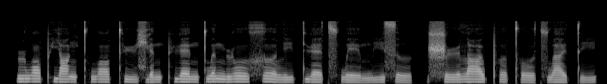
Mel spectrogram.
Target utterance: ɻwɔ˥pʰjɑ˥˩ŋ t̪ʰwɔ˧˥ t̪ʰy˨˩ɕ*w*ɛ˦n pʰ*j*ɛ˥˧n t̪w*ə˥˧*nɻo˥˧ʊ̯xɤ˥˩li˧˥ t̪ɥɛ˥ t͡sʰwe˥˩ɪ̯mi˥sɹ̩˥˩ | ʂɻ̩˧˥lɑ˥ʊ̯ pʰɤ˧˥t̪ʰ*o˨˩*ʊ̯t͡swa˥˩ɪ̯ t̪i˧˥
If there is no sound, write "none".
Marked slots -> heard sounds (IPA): ɥ, ɥ, ə˥˧, o˨˩

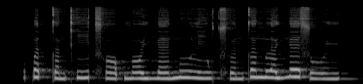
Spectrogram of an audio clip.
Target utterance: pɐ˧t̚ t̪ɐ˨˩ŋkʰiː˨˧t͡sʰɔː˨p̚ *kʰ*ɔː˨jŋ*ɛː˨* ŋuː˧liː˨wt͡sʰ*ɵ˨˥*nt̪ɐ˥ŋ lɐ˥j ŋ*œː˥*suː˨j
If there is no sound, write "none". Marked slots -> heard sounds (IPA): ŋ, ɛː˨, ɵ˨, ɛː˥

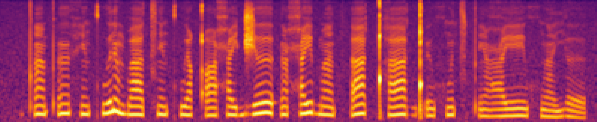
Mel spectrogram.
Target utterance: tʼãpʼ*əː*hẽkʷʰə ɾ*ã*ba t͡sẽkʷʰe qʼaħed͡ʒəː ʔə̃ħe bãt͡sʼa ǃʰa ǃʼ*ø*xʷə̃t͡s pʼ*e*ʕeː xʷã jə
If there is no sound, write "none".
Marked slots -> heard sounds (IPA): ə̃ː, ə̃, ø, ẽ

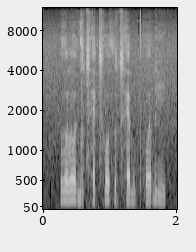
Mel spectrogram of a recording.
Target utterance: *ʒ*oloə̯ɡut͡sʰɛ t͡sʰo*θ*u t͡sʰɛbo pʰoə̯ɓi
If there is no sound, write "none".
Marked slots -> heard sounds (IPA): ð, θ

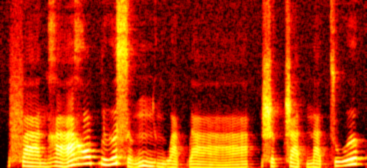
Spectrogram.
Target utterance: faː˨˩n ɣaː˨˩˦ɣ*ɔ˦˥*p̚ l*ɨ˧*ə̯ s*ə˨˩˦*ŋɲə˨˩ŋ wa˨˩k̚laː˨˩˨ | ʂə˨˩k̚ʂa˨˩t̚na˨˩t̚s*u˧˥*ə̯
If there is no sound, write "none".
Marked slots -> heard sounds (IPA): ɔ˦˥, ɨ˧˥, ə˨˩˦, u˧˥

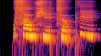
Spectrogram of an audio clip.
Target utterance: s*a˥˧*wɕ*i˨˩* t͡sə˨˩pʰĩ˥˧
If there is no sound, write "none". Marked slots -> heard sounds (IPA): a˥˧, i˨˩

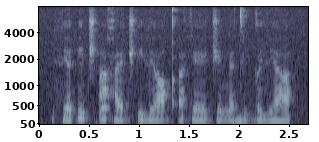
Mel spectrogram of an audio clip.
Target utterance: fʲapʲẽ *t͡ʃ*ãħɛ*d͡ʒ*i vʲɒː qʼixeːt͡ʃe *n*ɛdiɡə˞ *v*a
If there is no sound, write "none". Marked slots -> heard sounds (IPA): t͡ʃʼ, t͡ʃʼ, n, vʲ

